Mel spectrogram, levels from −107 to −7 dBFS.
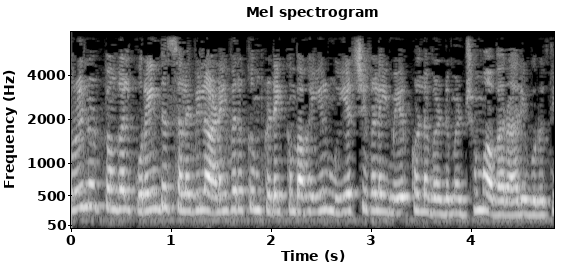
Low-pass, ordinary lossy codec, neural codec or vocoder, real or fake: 7.2 kHz; none; none; real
